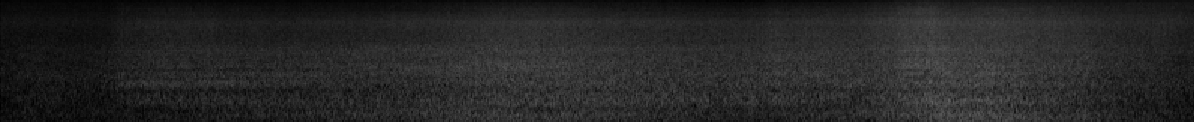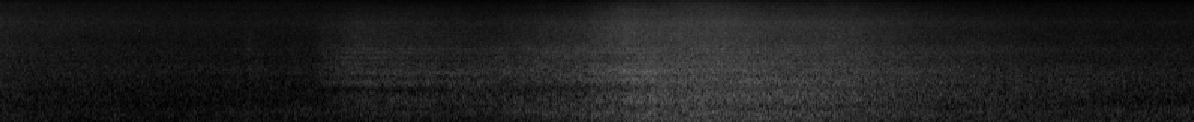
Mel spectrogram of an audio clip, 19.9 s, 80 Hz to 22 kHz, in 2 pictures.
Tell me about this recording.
Sound waves, Please turn up the volume, Binaural recordings, Zoom H4n+ Soundman OKM II + Rode NT4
